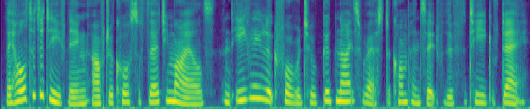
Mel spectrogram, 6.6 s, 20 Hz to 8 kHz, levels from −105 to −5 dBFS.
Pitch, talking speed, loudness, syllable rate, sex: 230 Hz, 235 wpm, -17 LUFS, 6.6 syllables/s, female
